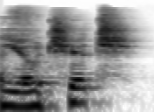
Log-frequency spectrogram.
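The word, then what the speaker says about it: Miočić: Miocic.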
